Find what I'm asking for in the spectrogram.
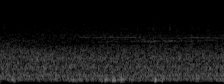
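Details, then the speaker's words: Maruti Suzuki Swift petrol engine idling evenly with a steady hiss and no misfire, after replacing all four spark plugs, the ignition coils and a faulty wire; cylinders 1 and 4 had not been firing before. "Fitting करने के बाद देखो अभी स्टार्ट किया, गाड़ी बिल्कुल मिसिंग नहीं है, एकदम ओके दिखा रहा है।"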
